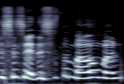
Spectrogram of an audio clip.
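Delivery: put-on, very high, overly emotional voice. Retelling a reality show moment: imitating someone getting emotional. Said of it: "proper getting emotional".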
